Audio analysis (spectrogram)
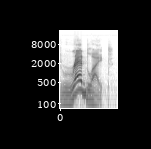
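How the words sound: The stress falls on the first word. This is how people in the local area say it. "around here it's red light"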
